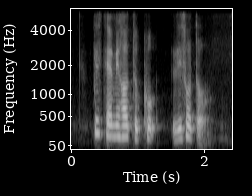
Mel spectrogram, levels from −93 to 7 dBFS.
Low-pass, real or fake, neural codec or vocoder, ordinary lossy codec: 5.4 kHz; fake; autoencoder, 48 kHz, 32 numbers a frame, DAC-VAE, trained on Japanese speech; AAC, 48 kbps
